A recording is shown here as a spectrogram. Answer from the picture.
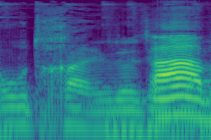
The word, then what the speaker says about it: Utrecht: No, la pronuncia cambia, no? Utrecht. – Pronuncia olandese.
